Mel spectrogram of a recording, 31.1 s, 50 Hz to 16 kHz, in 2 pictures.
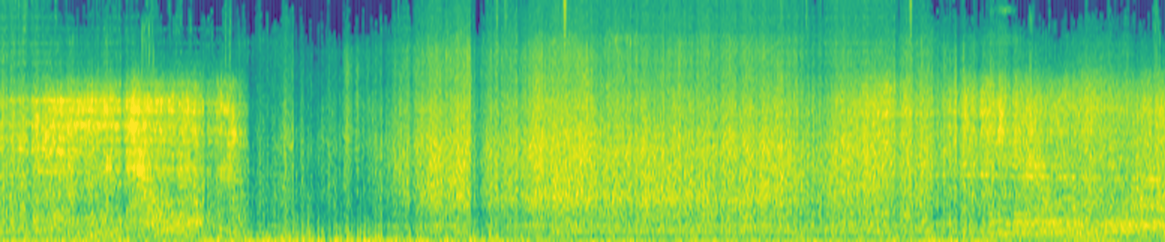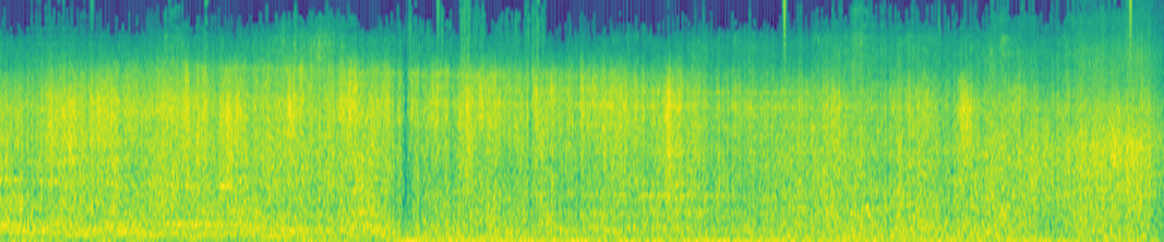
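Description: Airbus A350's Rolls-Royce Trent XWB turbofans running loud and steady at takeoff power through the takeoff roll and climb-out. A high fan whine is heard in the first few seconds, then a steady lower drone.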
